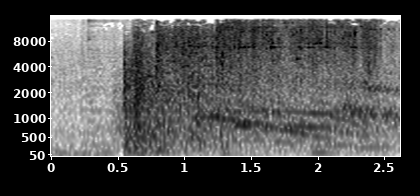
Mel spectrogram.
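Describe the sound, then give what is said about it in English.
A single sharp, loud gunshot from a replica gun, fired to test whether it works, goes off inside a car, followed by a couple of seconds of crackling, shattering debris and a high ringing that slowly fades. No voices are heard. “Well, you wanted to know whether or not they work. I didn't mean to try it in the car”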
